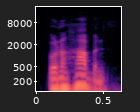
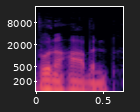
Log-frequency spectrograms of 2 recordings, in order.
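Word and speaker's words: Bunnahabhain: Hey, how do you pronounce 115? 115. Bonah Habin. Bunah Habin. Bunah Habin. I I'm I'm probably My accent isn't great, but it's called Bunah Habin.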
